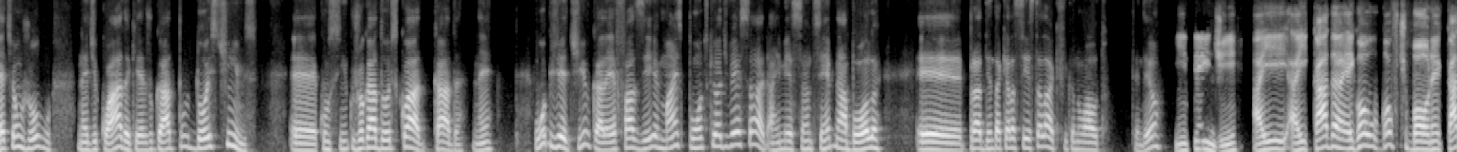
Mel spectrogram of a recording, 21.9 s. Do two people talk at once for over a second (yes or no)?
no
